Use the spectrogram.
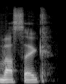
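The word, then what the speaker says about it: Vašek: My like official legal first name is Václav. But everyone pronounces it as Vaclav, which I hate. So it's just Vasek.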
